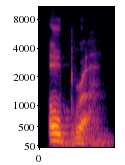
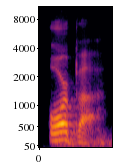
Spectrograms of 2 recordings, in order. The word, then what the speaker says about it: Orpah: to be her name, and they started calling this woman Oprah, which is just a misspelling of Orpah. Okay. Her family, unfamiliar with the name, pronounced it and spelled it Oprah from her infancy, though it remains Orpah on her birth certificate.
